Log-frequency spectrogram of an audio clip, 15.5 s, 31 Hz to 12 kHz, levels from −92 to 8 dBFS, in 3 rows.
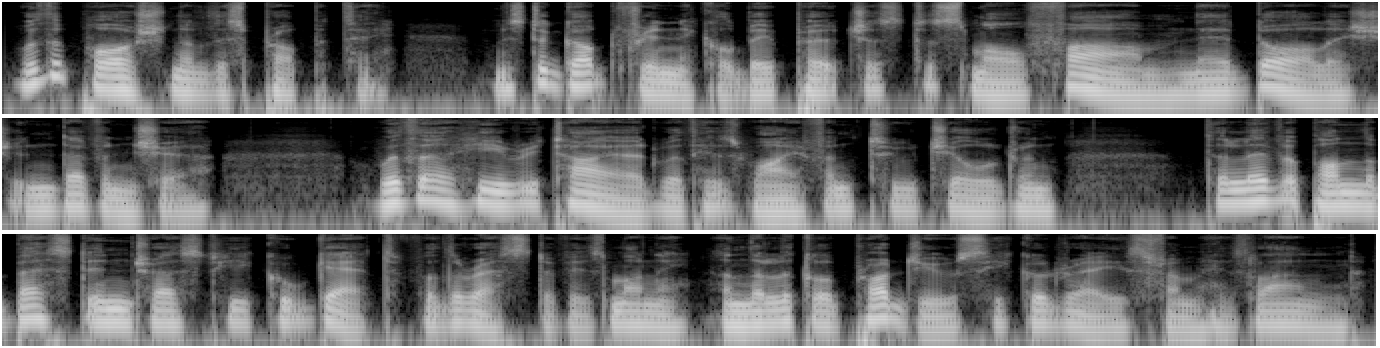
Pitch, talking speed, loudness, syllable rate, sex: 100 Hz, 200 wpm, -20 LUFS, 5.4 syllables/s, male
